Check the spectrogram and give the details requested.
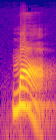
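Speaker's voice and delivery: "ma" falling sharply from high, loud; fourth tone. Shown as a demonstration. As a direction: drop "ma" hard and fast from the top. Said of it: "there are twenty-one initials".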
